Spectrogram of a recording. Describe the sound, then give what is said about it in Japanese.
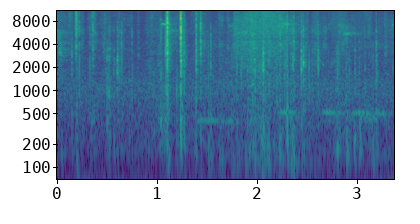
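Paper crinkles and tears in short bursts, with two sharp rips near the middle, as an envelope holding a letter is torn open. No one speaks. “私はその場で封筒を開けた”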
